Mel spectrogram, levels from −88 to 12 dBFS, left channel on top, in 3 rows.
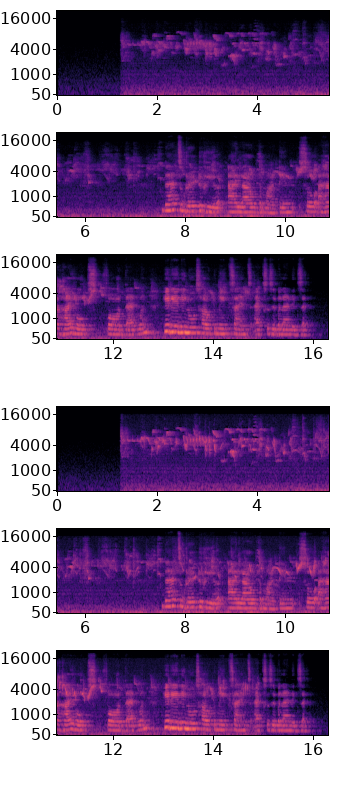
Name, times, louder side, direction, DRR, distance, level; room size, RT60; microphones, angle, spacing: sound 1, 1.2-14.9, right 5 dB, 55° right, 1.6 m, -36 dB
voice 1, 7.5-15.8, equal, 10° right, 1 dB, 1.7 m, -28 dB
29.0 x 12.5 x 2.4 m, 0.74 s
head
